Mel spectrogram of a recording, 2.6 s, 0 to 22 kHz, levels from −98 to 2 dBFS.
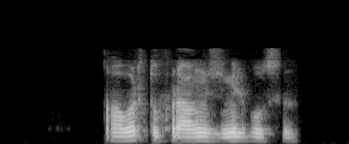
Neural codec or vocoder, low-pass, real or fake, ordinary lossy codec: none; 5.4 kHz; real; MP3, 48 kbps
